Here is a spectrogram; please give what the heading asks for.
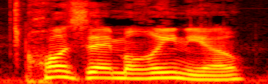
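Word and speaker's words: José Mourinho: Jose Mourinho.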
